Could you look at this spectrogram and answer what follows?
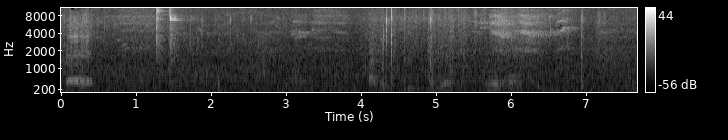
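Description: Scattered sharp clicks and taps, the loudest about a second and a half in. There is a brief faint voice-like sound at the start and a short burst of high chirping near the end.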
